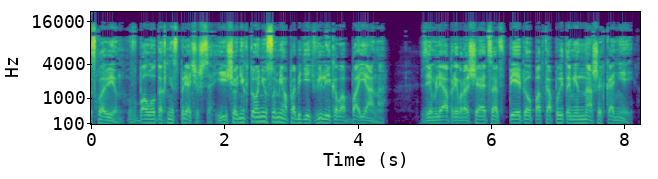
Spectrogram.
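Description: A man reading an audiobook and voicing an arrogant, menacing Avar envoy who shouts threats in a high, strained roar. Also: no room sound, studio quality. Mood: haughty, threatening.

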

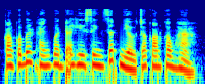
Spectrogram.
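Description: A woman's voice: mid-range voice, lively intonation, brisk, warm tone, no room sound, studio quality, natural voice. Scolding middle-aged mother, read by a woman. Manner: harsh scolding.

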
